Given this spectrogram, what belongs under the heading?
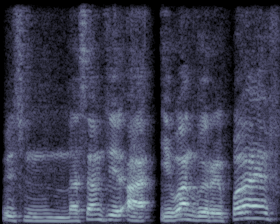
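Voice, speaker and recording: A man speaking in a casual discussion, halting and hesitant as he gathers his words. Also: a little high, lively intonation, a little mellow.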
